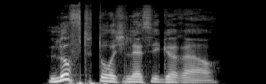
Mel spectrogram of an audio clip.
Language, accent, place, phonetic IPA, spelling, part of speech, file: German, Germany, Berlin, [ˈlʊftdʊʁçˌlɛsɪɡəʁɐ], luftdurchlässigerer, adjective, De-luftdurchlässigerer.ogg
- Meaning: inflection of luftdurchlässig: 1. strong/mixed nominative masculine singular comparative degree 2. strong genitive/dative feminine singular comparative degree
